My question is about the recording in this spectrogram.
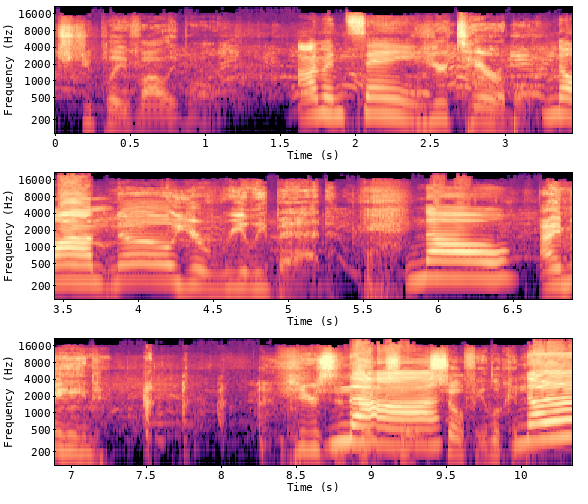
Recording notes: The second and final live lake episode. Outside in front of a live studio audience during the leaders vs. Students kickball game.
